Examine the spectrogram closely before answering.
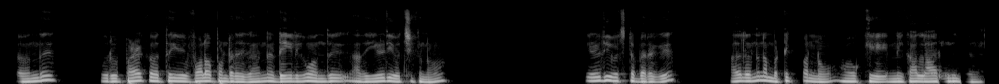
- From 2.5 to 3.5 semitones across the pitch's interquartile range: Yes, average, 2.9 semitones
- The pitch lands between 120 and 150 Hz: Yes, medium, 140 Hz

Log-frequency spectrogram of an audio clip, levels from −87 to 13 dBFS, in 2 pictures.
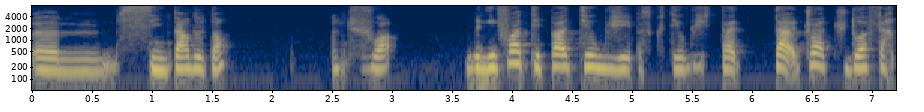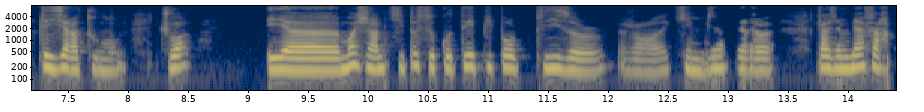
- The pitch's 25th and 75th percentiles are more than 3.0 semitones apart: No, narrow, 2.6 semitones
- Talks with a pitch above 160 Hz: Yes, medium, 185 Hz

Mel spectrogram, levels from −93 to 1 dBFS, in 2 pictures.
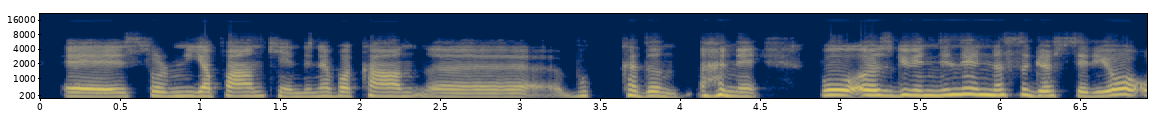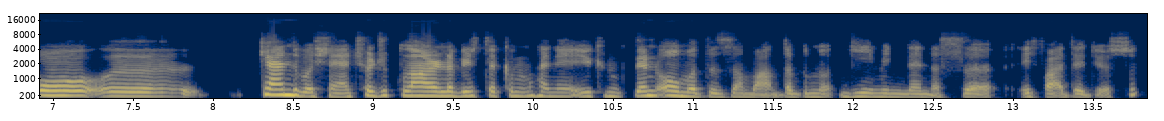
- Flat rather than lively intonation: No, average, 3.7 semitones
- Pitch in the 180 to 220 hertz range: Yes, high, 190 Hz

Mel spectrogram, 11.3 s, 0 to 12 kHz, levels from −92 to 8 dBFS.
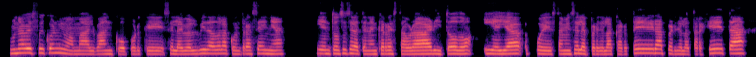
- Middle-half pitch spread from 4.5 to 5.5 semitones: No, narrow, 2.5 semitones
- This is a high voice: Yes, high, 205 Hz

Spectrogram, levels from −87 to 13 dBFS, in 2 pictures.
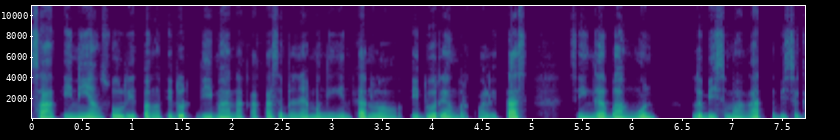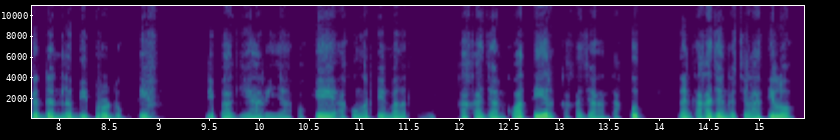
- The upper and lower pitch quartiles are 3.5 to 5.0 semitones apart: Yes, average, 3.8 semitones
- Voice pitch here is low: Yes, low, 110 Hz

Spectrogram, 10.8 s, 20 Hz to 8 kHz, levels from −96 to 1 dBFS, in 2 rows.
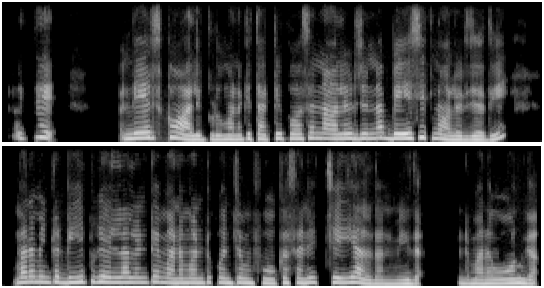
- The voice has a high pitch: Yes, very high, 255 Hz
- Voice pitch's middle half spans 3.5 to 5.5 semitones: Yes, average, 3.8 semitones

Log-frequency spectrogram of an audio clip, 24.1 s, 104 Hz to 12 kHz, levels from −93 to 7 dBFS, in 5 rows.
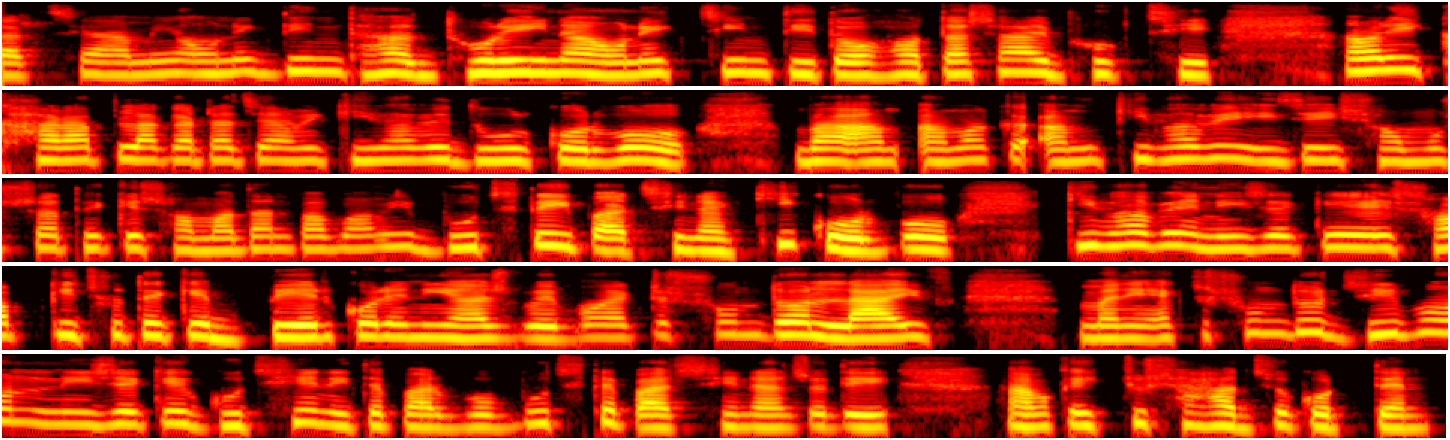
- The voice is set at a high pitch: Yes, high, 225 Hz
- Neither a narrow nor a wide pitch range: No, narrow, 2.3 semitones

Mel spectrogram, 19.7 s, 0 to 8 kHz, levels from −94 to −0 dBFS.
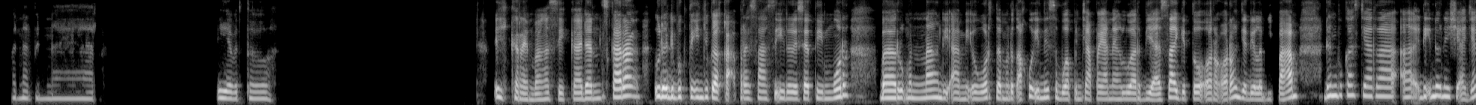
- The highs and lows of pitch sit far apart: No, average, 3.7 semitones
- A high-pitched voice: Yes, high, 195 Hz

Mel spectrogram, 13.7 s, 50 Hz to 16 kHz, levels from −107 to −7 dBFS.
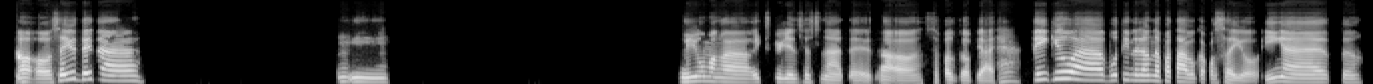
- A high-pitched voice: No, medium, 165 Hz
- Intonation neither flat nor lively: No, wide, 6.2 semitones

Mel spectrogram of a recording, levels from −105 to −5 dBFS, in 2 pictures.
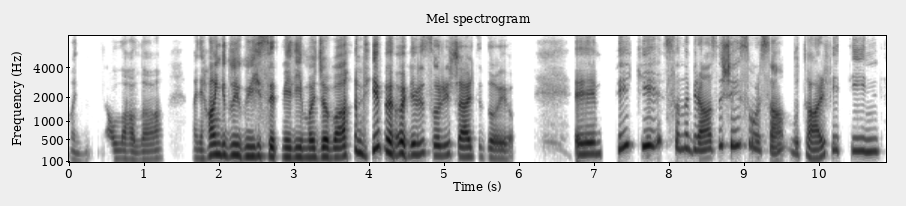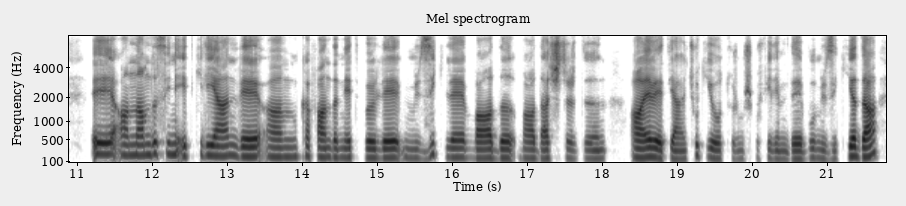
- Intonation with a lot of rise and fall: Yes, wide, 5.9 semitones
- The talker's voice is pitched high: No, medium, 170 Hz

